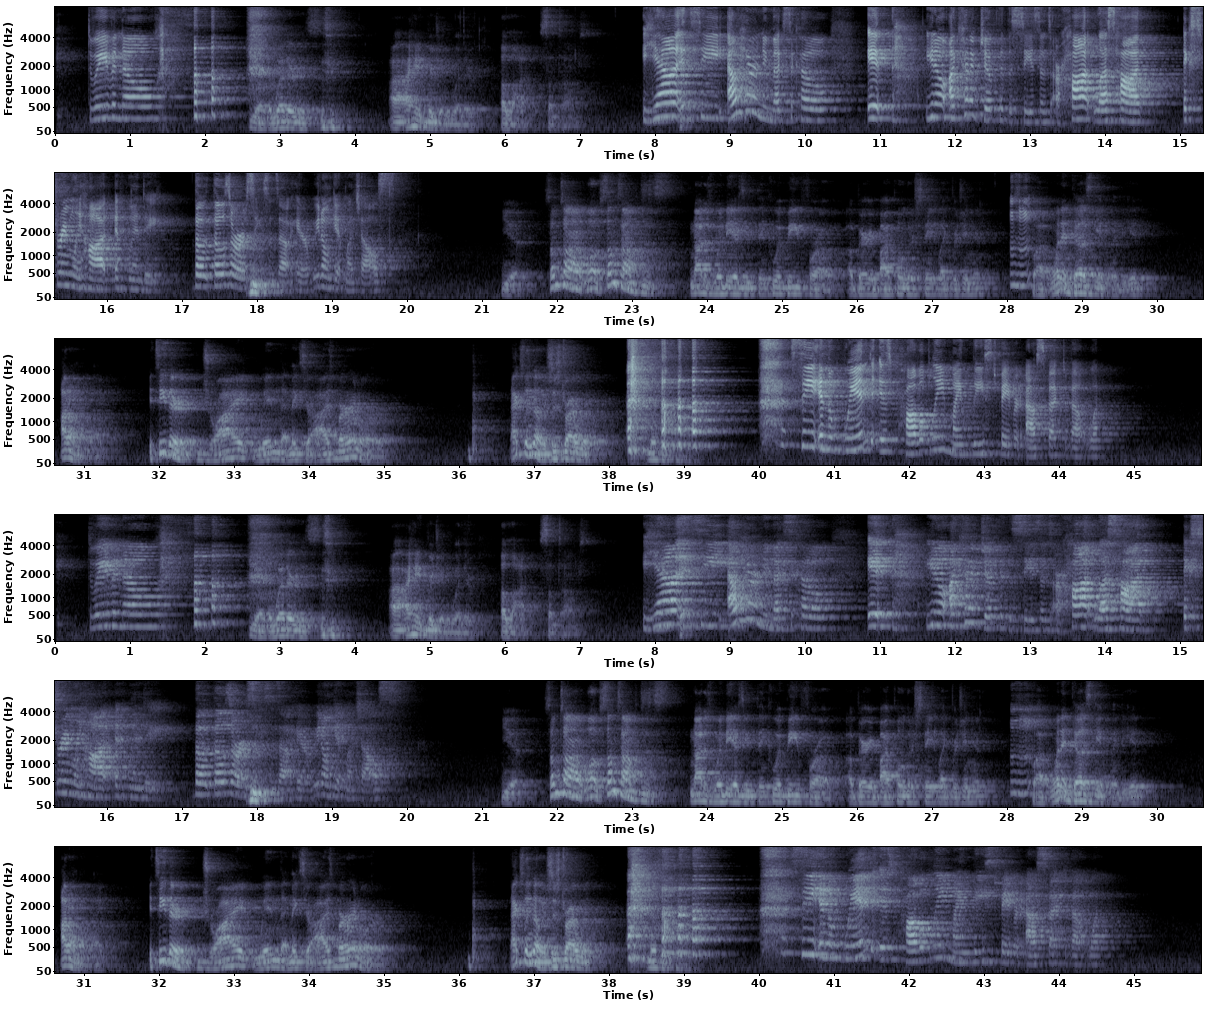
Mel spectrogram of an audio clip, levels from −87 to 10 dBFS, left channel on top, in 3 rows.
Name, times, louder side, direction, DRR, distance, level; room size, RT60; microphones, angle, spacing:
voice 1, 0.4-1.7 2.6-2.9 7.8-14.5 15.0-16.7 17.2-17.9 18.3-19.8 28.0-28.3 38.2-38.8 40.0-44.5, left 5 dB, 70° left, 5 dB, 0.7 m, -26 dB
voice 2, 2.6-3.8 4.4-5.6 5.9-7.0 8.3-8.4 17.8-18.1 21.3-21.5 21.8-23.4 23.8-27.7 28.3-29.8 30.7-31.3 31.9-35.0 36.1-36.2 36.7-37.8 38.5-38.6, right 1 dB, 15° right, 4 dB, 0.5 m, -32 dB
6.5 x 4.5 x 5.5 m, 1.2 s
head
